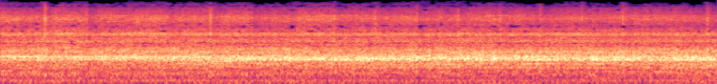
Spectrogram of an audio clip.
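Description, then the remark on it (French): A huge wrestling arena crowd roars with sustained booing and shrill whistling at a wrestler's entrance, a dense, loud, unbroken wall of noise lasting the whole moment with no individual voices standing out. “il se fait siffler comme on a rarement entendu quelqu'un se faire siffler à WrestleMania”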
